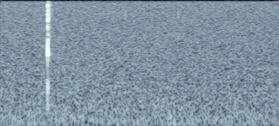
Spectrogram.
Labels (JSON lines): {"label": "ambient", "recorder": "HydroMoth"}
